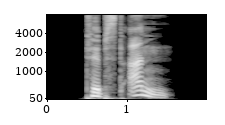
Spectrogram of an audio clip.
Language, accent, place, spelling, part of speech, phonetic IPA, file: German, Germany, Berlin, tippst an, verb, [ˌtɪpst ˈan], De-tippst an.ogg
- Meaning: second-person singular present of antippen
